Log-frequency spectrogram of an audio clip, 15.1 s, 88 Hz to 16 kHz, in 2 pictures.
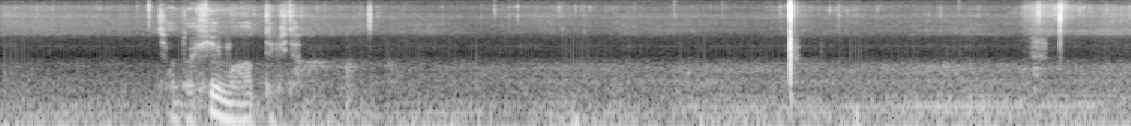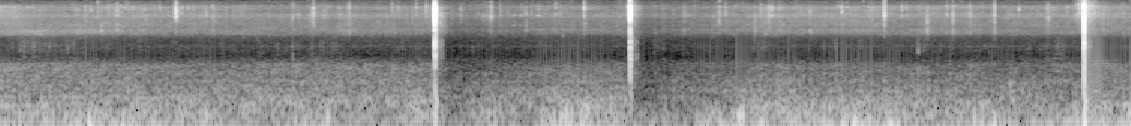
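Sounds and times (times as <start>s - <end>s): campfire rumbling: 0.0s - 15.0s
wood crackling pops: 5.2s - 5.4s, 6.8s - 7.2s, 9.5s - 15.0s.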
